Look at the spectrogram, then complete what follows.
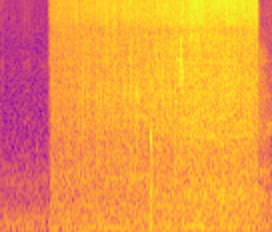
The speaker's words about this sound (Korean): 이게 저, 어떻게 보면 빗소리 같기도 한데 이게 치, 치, 고기 굽는 소리입니다. 한 번 더요. 고기 굽는 소리가 예, 노래 일부에 나가는 노래 중간에 나올 겁니다.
